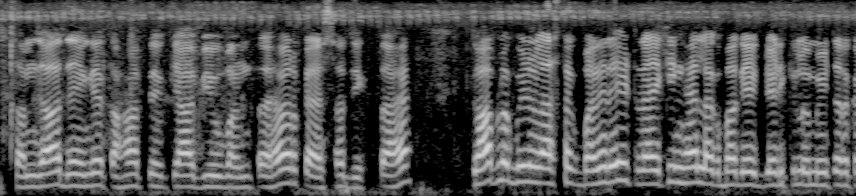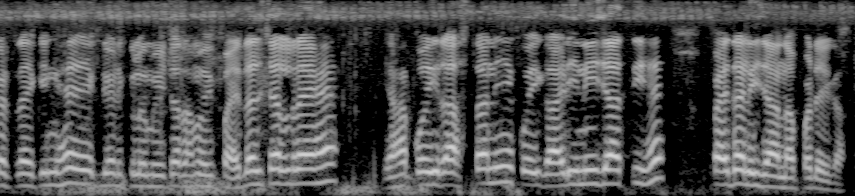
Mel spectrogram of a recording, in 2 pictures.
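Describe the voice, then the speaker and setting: A man's voice: high voice, mellow, lo-fi sound. A man in his thirties, talking to viewers as he walks through a village and forest, filming himself on a handheld phone. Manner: chatty, addressing viewers while hiking. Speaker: travel vlogger. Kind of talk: outdoor travel vlog. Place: outdoors in village and forest trail. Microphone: handheld phone at arm's length.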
